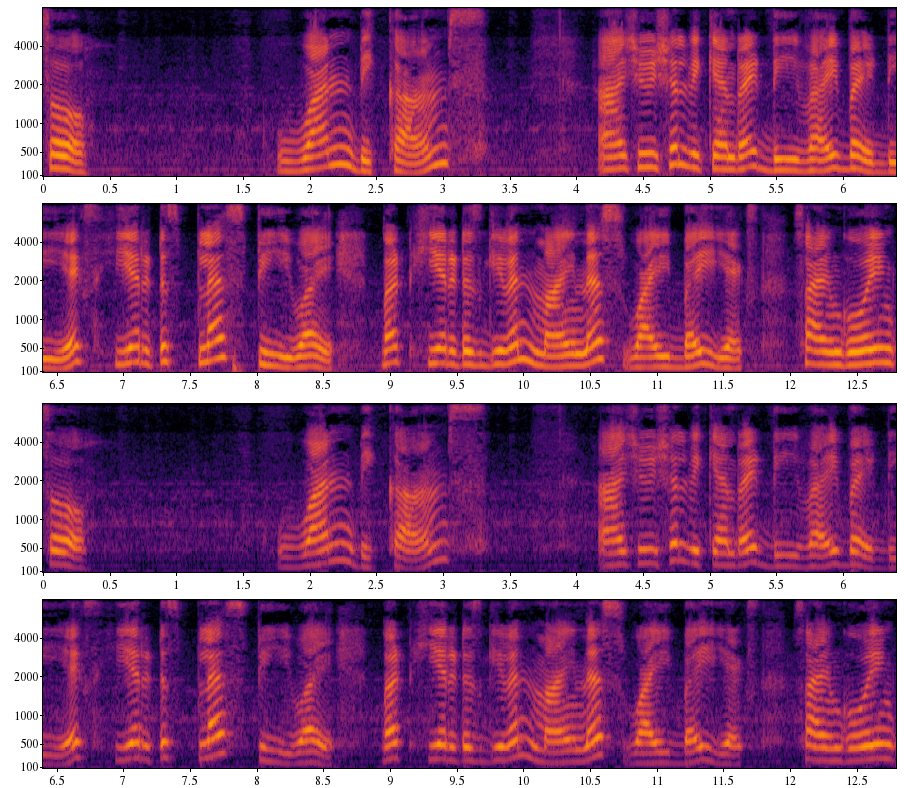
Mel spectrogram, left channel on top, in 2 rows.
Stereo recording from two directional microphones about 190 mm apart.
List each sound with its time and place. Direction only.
0.0 s a woman's voice: 30° left (ahead or behind)
1.9 s a woman's voice: 30° left (ahead or behind)
4.1 s a woman's voice: 35° left (ahead or behind)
